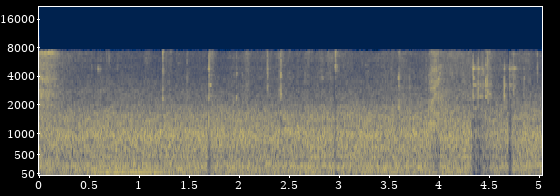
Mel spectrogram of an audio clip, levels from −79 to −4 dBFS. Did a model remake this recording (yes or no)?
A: yes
